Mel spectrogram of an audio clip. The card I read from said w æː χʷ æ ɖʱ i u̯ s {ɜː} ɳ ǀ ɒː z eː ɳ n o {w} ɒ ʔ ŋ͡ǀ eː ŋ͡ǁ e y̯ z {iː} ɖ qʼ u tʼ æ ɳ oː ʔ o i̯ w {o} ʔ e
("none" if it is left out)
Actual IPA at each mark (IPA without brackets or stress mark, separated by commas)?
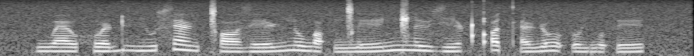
æː, w, iː, o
